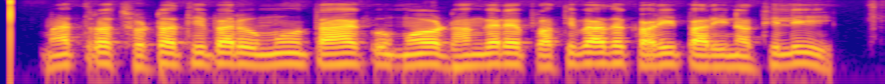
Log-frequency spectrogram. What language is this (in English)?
Odia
